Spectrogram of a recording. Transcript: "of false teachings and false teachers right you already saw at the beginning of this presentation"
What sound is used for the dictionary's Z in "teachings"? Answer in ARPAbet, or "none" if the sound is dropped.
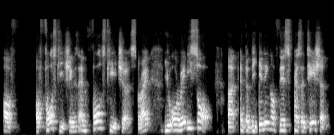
S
